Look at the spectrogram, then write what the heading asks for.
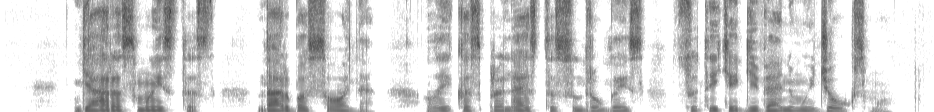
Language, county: Lithuanian, Vilnius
